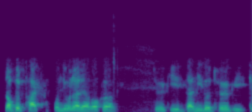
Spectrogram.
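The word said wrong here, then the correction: Doekhi: Duki, Duki spricht man aus.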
